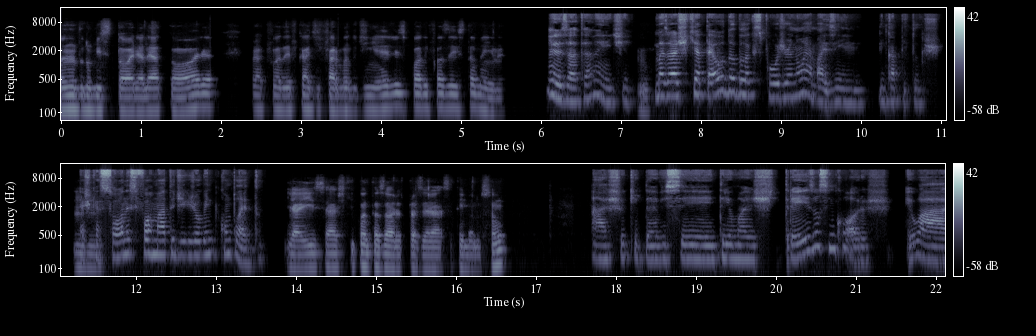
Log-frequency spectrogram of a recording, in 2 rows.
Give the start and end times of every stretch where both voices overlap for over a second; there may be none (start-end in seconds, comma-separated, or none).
none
